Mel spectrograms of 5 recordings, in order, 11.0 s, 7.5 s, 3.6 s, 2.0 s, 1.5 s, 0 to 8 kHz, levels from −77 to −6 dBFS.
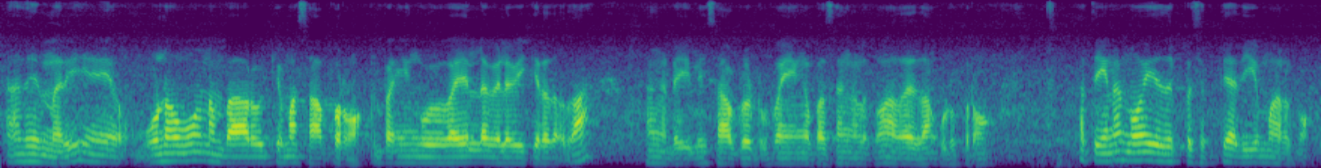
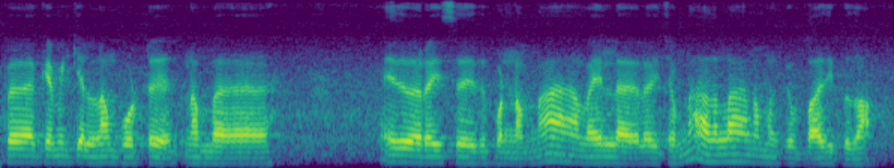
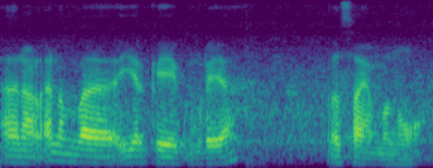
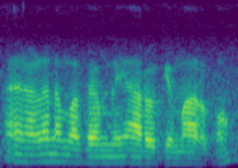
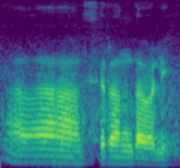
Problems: none marked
